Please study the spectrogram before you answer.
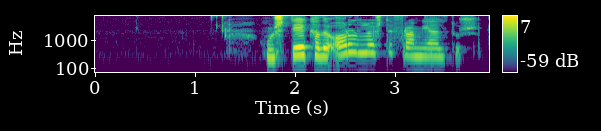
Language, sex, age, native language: Icelandic, female, 11, Icelandic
